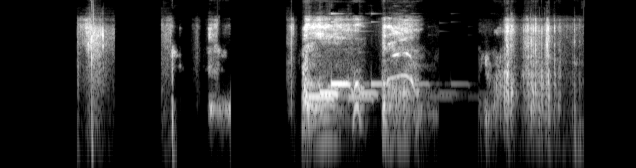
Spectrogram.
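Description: Several deep, harsh coughs come in clusters, with throat clearing between them. A chesty, heavy smoker's cough.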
